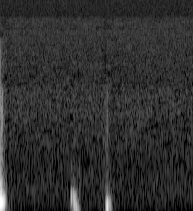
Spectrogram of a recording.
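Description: Near silence in a pause of speech, broken by two faint, short, low thuds about a second in.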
